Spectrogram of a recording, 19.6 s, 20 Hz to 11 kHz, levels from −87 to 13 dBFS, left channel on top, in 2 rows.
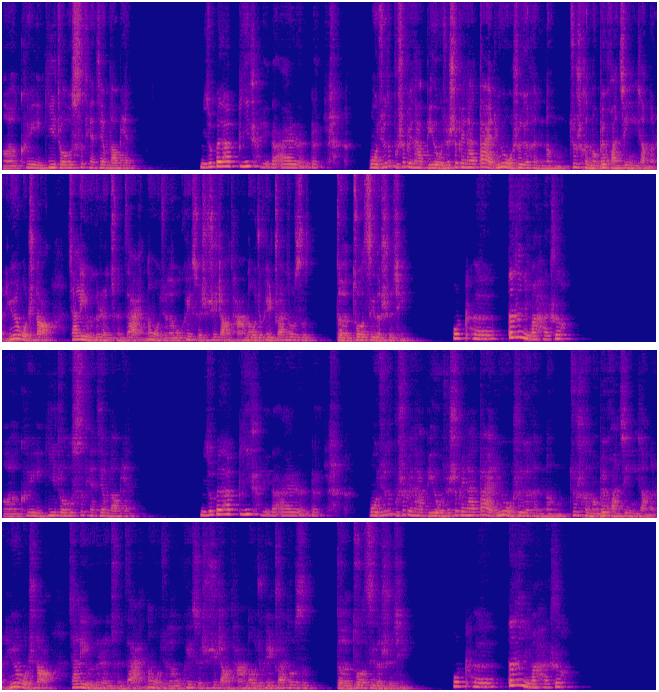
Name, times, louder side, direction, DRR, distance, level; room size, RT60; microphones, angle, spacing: voice 1, 0.0-2.0 5.5-14.5 14.8-15.9, left 1 dB, 40° left, 1.8 m, -30 dB
voice 2, 3.0-5.1 16.6-18.3, left 2 dB, 25° left, 0.7 m, -28 dB
9.4 x 9.0 x 3.4 m
head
